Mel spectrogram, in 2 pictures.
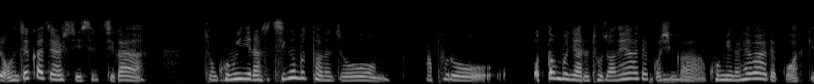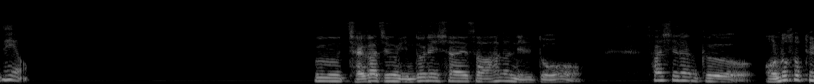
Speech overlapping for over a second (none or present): none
